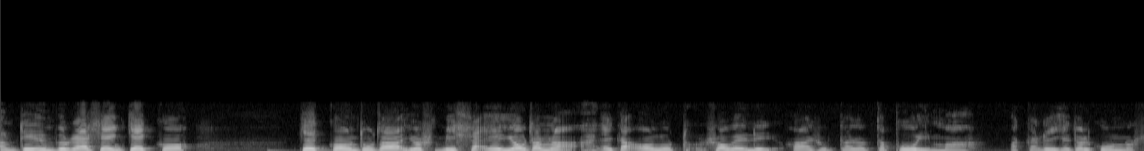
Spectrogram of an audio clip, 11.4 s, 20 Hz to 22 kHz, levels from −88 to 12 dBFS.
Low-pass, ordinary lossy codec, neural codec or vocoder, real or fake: 7.2 kHz; none; none; real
